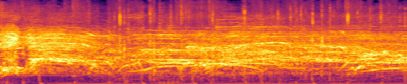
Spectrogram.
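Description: A team of teenage girls shouting and cheering together, many high voices overlapping, over background music with a low, steady beat.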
